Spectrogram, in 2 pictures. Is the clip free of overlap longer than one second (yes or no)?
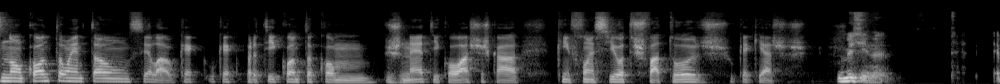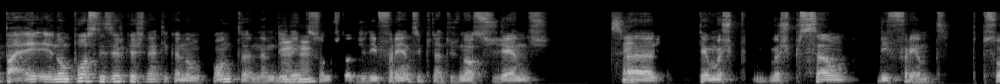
yes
